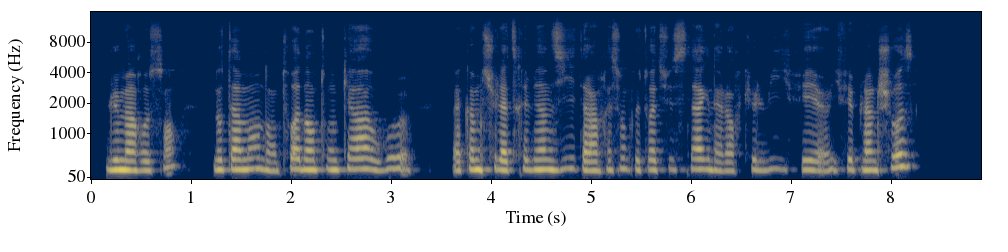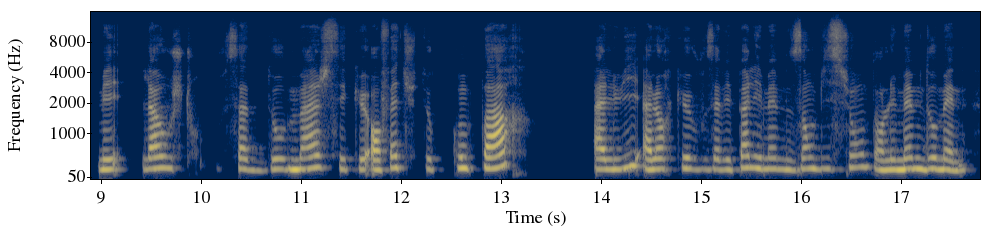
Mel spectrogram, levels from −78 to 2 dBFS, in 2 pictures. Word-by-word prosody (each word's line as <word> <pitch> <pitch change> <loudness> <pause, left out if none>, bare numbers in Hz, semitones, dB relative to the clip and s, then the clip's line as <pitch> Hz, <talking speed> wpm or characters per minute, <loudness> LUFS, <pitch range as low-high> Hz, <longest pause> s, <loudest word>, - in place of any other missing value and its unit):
l'humain 210 -1 +8
ressent, 200 +8 -5 0.3
notamment, 220 +2 +2
dans 200 -3 -3
toi, 210 +4 -1
dans 215 -1 +4
ton 215 0 -1
cas 230 +1 0
où, 210 +2 -4
heu, 245 - -8 0.4
bah, 195 - -2
comme 215 +1 +4
tu 215 +2 -7
l'as 205 -1 +5
très 210 +2 -7
bien 215 +1 +3
dit, 220 +2 -1
tu 205 - -1
as - - +4
l'impression 200 +4 -2
que, 210 - -8
toi, 210 +1 -3
tu 215 +1 -16
stagnes, 215 0 -2
alors 190 -1 -6
que, 215 - -9
lui, 205 +2 -7
il - - -16
fait, 210 -1 -3
heu, - - -6
il 210 - -9
fait 215 +1 -5
plein 205 -1 0
de 200 - -1
choses 270 +7 0 0.7
mais 220 +1 0
là 235 +2 +4
où 250 - -2
je 245 0 -10
trouve - - -22 0.2
ça 230 -1 -3
dommage, 225 +5 +1
c'est 255 -3 -8
qu'en 220 -1 +2
fait 255 +4 -2
tu 255 - -16
te 230 - -9 0.2
compares 245 +4 +4 0.6
à 225 -1 +4
lui 235 +7 0
alors 225 0 +2
que 230 +2 -8
vous 225 -1 -6
avez 215 -1 -4
pas 255 +5 0
les 250 -2 0
mêmes 230 -2 -2
ambitions 235 +3 -4
dans 215 -7 -1
le 215 +1 +3
même 230 +2 +4
domaine 215 -3 0
220 Hz, 210 wpm, -22 LUFS, 210-235 Hz, 0.7 s, l'humain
